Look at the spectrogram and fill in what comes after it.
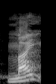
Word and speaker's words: mate: Mate or Mite? – Mate. – Mate. – Like M-A-T-E.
